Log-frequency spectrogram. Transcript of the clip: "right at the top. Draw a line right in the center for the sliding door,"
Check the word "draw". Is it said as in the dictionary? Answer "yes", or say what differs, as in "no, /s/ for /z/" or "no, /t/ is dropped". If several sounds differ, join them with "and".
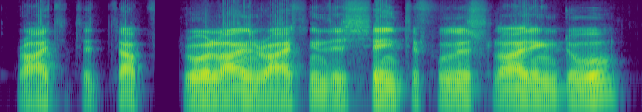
no, /ɹ/ is dropped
